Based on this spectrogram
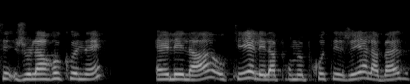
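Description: Fairly slow and with fairly even intonation, a woman speaks in a high voice. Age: 20s. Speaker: business coach. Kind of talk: casual chat.

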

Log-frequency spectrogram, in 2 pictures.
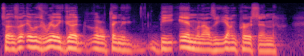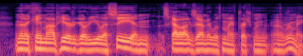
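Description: In a very clean recording with a silent background, a plain, everyday voice with an American accent speaks at a fairly quick pace with fairly even intonation. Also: man, fairly low pitch for a man. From Indiana, US Midwest. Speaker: screenwriter. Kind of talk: casual chat.

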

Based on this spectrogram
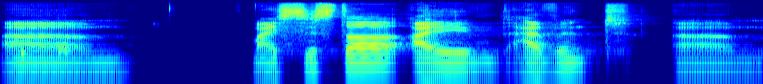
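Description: A man talks in an ordinary speaking voice, fairly low in pitch, with lively intonation. The recording is very clean, with a silent background. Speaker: podcast co-host. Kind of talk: casual chat.

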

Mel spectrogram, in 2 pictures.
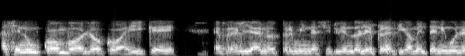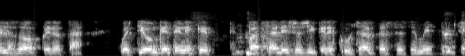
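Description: A man talks at a fairly quick pace in a normal speaking voice, pitched medium for a man. His intonation stays fairly even. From Nueva Palmira, Colonia, Uruguay. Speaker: university student. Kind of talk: casual chat.

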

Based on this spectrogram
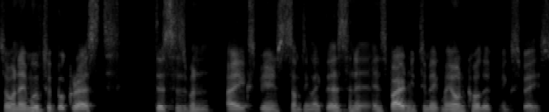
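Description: A man with an American accent speaks at a very fast pace, his pitch fairly high and his intonation fairly even. The sound is dry and close with no echo, over a quiet background. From Arizona, USA. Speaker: coliving space owner and English tutor. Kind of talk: casual interview chat.

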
